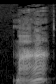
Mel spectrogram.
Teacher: Second tone, that's ma, rising tone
